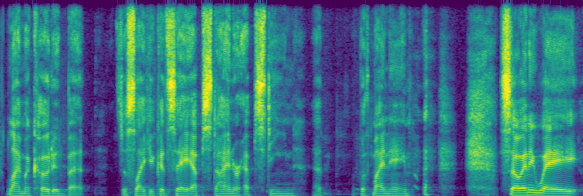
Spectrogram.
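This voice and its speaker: Middle-aged guy giving a public talk, kinda low voice, lots of ums and backtracking. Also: darkish tone. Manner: rambling, self-correcting, with frequent fillers. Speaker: guest lecturer. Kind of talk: public lecture. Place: nature center event room.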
